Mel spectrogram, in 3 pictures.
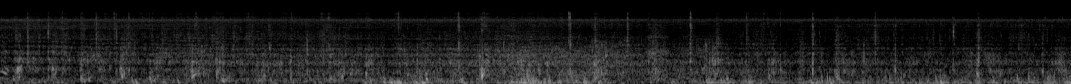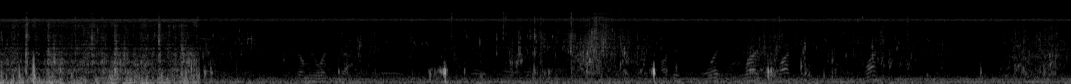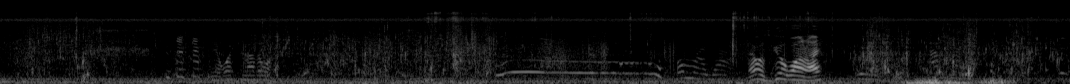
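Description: Splashing and sloshing of shallow river water as children wade through it, with distant voices. About 13 seconds in, the sound drops suddenly to a quieter stretch of small splashes and clicks, with a short pitched call near the end.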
